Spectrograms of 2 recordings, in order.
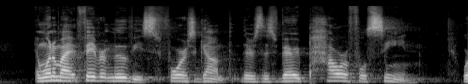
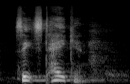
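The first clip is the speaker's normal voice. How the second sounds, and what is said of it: Put-on Alabama Southern accent. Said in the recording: “In that great Alabama accent.”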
